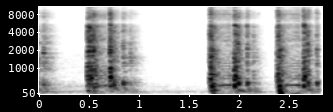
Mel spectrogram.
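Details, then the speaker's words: Gusher electromechanical pinball after cleaning and adjusting switches, slingshots and flippers: three sharp hard clacking solenoid strikes about a second apart with rattle; kickers and slingshots firing strong and clean. "hear how violent all of my kickers are."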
